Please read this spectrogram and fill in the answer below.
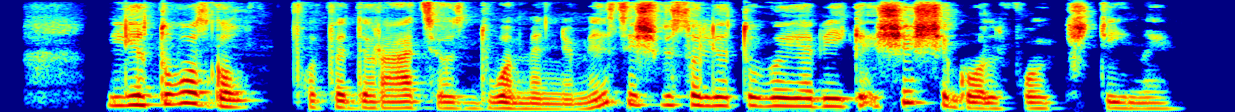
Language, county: Lithuanian, Vilnius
